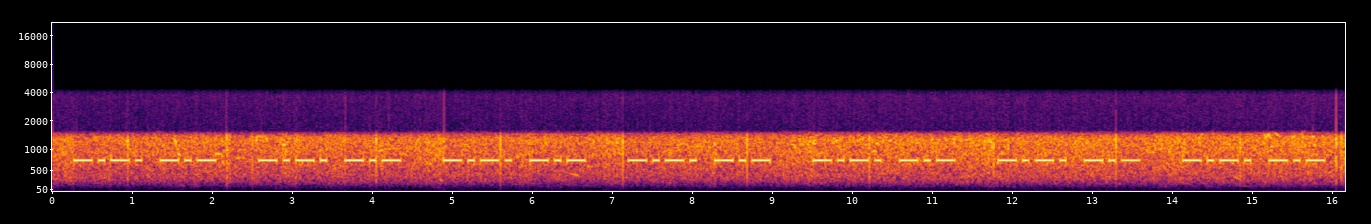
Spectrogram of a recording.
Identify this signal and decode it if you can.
Morse code, heard as a keyed tone, about 15 wpm, 740 Hz, with noise. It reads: CK CK CK CK CK CK CK
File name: storage / websdr G8HXT Wheathampstead 1347km 14149.0kHz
